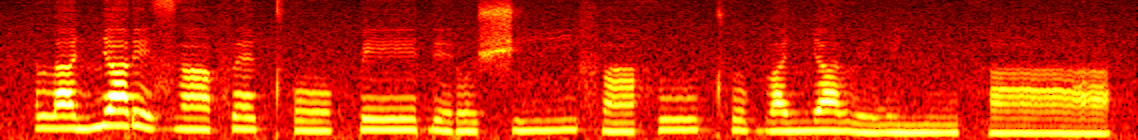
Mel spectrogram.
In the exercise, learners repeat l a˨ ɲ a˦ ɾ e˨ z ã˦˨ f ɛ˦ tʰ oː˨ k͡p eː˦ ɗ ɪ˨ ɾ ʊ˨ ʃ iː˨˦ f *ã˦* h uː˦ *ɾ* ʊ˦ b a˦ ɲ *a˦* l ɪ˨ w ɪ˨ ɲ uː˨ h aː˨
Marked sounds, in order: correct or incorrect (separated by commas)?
incorrect, incorrect, correct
